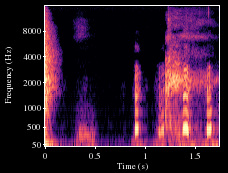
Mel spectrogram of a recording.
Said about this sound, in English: All right, ready? No. Three, two, one, clap.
